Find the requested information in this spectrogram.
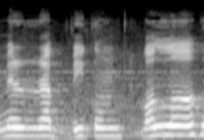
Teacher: اللہ کے نام سے پہلے زبر ہوگی تو ہم اس کو موٹا کر کے پڑھیں گے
